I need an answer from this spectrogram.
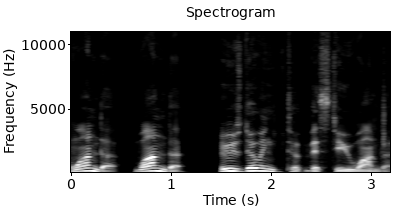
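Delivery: put-on strong American accent throughout. Replicating a voice coming through the radio, very American accent. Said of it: "in a very American accent if I try to replicate".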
